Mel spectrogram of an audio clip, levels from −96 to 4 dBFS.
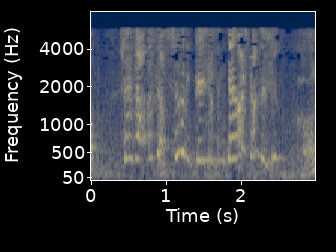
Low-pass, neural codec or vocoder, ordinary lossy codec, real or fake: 7.2 kHz; codec, 24 kHz, 3 kbps, HILCodec; MP3, 24 kbps; fake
